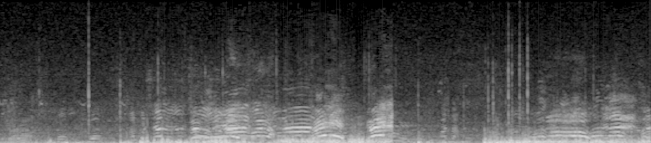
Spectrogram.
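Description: Shouting voices at a football match: long, drawn-out calls rising and falling in pitch. They start about a second and a half in, break off briefly past the middle, then start again near the end.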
